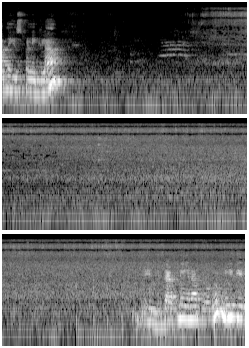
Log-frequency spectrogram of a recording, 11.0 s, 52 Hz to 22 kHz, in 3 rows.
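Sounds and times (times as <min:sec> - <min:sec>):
batter sizzling in oil: 0:02.9 - 0:11.0.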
